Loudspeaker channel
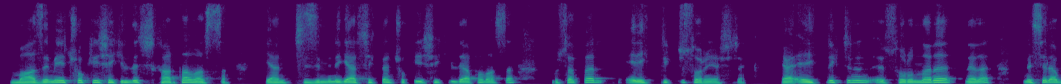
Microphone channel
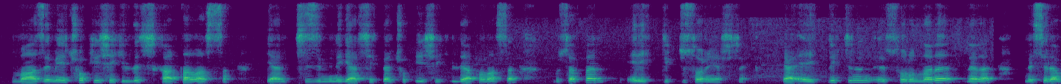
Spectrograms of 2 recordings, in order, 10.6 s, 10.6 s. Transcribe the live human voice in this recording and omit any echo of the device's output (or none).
none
